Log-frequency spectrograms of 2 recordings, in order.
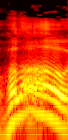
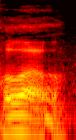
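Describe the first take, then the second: First: It sounds excited and happy to see someone. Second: It sounds miserable and reluctant to see someone.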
